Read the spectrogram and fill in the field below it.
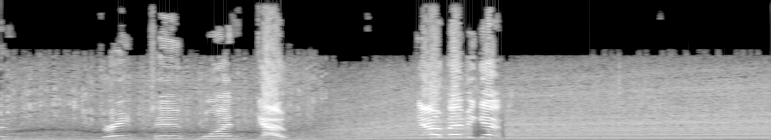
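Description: A truck engine hums and revs up as the truck speeds up.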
